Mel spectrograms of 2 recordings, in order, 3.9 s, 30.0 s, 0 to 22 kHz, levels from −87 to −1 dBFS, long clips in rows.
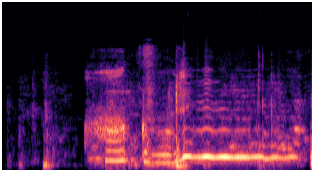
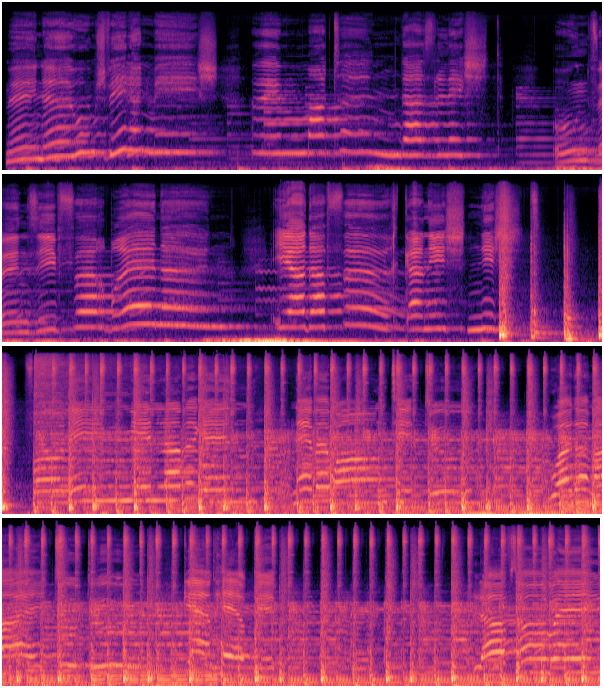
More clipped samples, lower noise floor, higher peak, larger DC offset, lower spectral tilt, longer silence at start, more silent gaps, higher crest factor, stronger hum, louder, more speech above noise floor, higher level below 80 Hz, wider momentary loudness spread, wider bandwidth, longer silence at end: neither; about the same, -42 dBFS vs -43 dBFS; about the same, 0 dBFS vs 0 dBFS; neither; first, -8 dB/octave vs -4.5 dB/octave; first, 0.5 s vs 0.05 s; neither; second, 12 dB vs 20 dB; neither; first, -12 LUFS vs -20 LUFS; first, 31 dB vs 20 dB; second, -52 dBFS vs -30 dBFS; first, 23 LU vs 15 LU; second, 7.2 kHz vs over 20 kHz; about the same, 0.1 s vs 0 s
